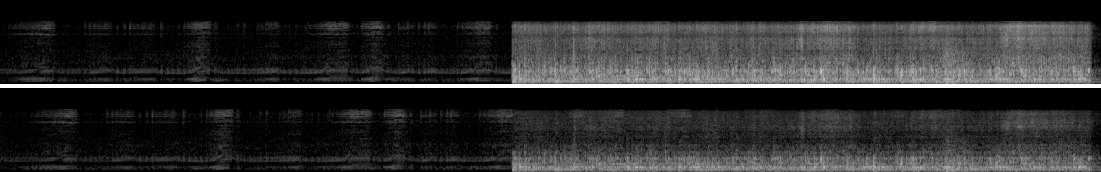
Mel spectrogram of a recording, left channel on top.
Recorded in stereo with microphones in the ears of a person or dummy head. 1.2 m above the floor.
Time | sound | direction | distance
5.1 | boiling | 45° left (ahead or behind) | 0.5 m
